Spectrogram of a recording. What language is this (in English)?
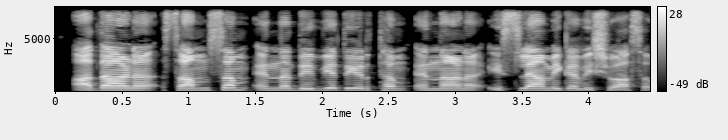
Malayalam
